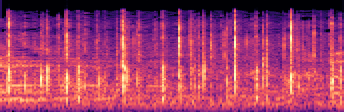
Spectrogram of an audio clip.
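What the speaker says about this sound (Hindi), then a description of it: "मैं चाहूंगी एक बार पुनः जोरदार तालियों से स्वागत।" An audience claps to welcome the chief guest, Acharya Balkrishna, at a Gurukul Dev Rishi school event in Meerut; a run of sharp, irregular hand claps sounds fairly close and moderately loud.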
